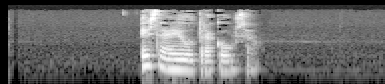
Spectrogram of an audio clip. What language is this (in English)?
Galician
